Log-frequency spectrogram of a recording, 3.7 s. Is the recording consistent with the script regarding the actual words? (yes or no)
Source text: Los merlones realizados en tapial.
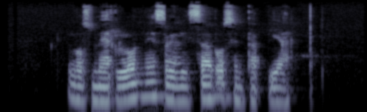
yes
